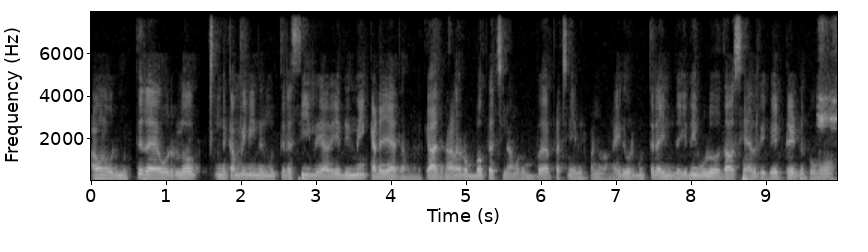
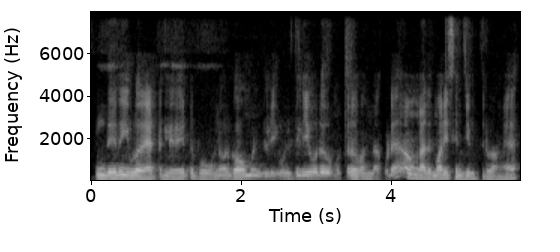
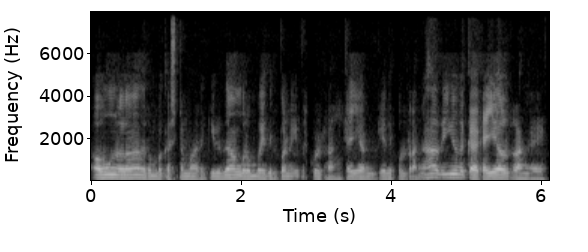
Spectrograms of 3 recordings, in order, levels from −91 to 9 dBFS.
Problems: none marked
